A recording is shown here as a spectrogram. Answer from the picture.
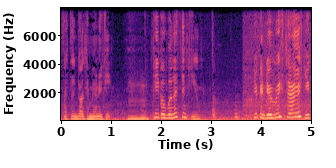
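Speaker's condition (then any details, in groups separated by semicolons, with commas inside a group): Deafness; genetic hereditary nerve deafness, born hearing or hard of hearing, profoundly deaf by age five; cochlear implants for a couple of years, bypass damaged nerve, formerly hearing aids, groups still hard; deaf-sounding voice, mistaken for drunk slurring, sometimes taken as German accent, speech learned while hearing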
